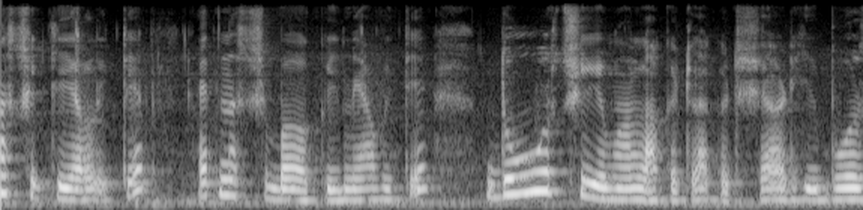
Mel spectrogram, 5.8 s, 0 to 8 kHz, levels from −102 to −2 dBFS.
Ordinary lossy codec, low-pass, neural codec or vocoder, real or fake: none; 7.2 kHz; none; real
